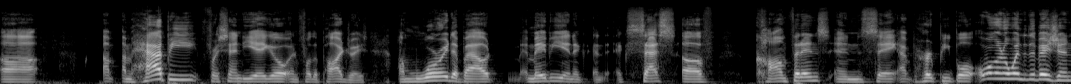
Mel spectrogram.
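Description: Speaking with a Spanish accent at a moderate pace, a man uses fairly high pitch, lively intonation, a bright, sharp tone and big swings in loudness. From Venezuela. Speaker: sports journalist. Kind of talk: casual chat.

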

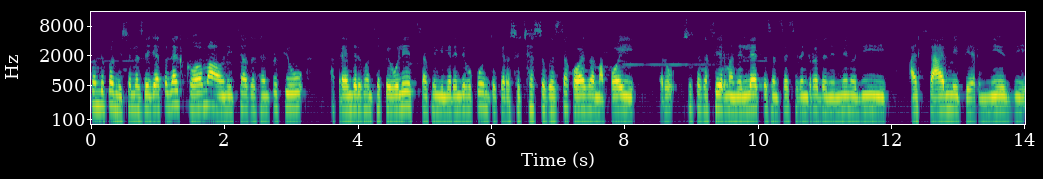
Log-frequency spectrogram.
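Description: A woman's very deep, low voice in a flat monotone. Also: moderate pace. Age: 40s. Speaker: author of a memoir about surviving an accident. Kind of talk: radio interview.

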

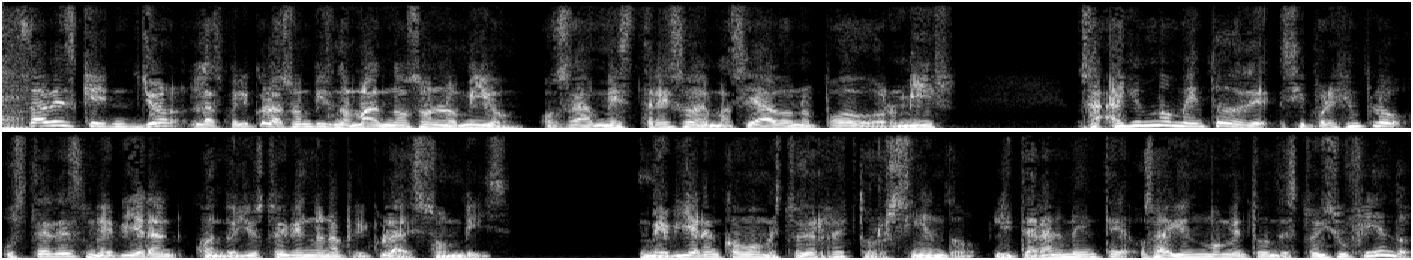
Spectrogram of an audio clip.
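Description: In front of a quiet background, a man talks very fast in an animated tone at very even loudness. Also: medium pitch for a man, lively intonation. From Mexico, Guadalajara, Jalisco. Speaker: radio host. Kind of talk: casual morning show monologue.

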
